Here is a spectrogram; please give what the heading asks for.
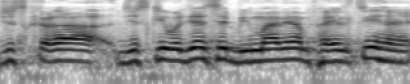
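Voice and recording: A man with a fairly high voice and a slightly mellow tone talks at a fairly slow pace. There is little pitch movement, with faint background noise behind him.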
